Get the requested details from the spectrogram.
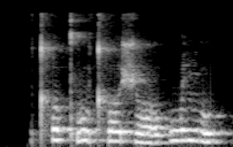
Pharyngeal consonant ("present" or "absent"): absent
